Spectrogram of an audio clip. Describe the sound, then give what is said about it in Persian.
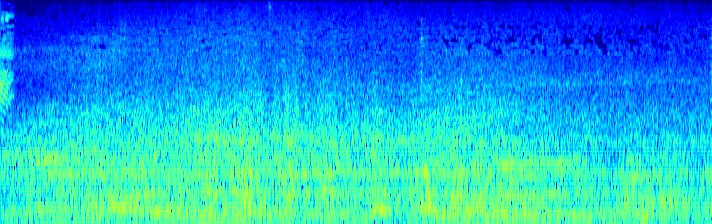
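A truck driving by in a video game: a steady, loud rumble of engine and road noise with a low hum underneath, continuous throughout without clear peaks. “آه یه کامیون.”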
